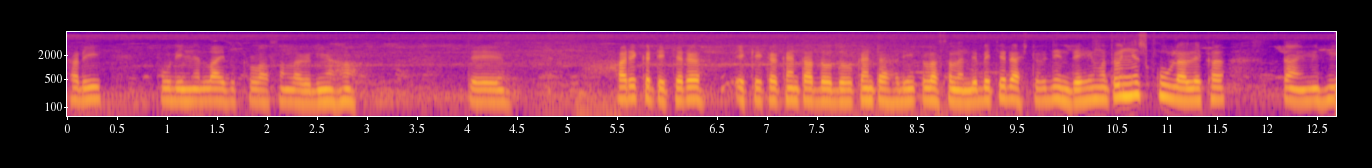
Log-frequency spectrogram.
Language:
Dogri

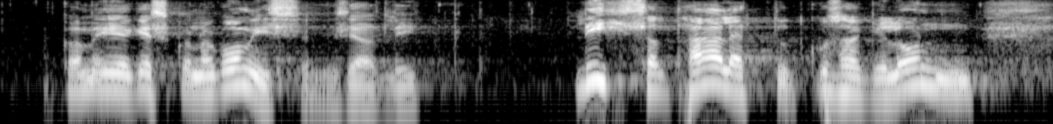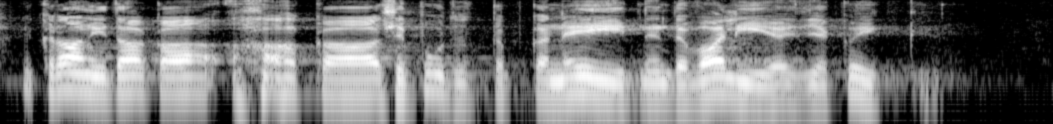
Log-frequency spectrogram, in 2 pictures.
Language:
Estonian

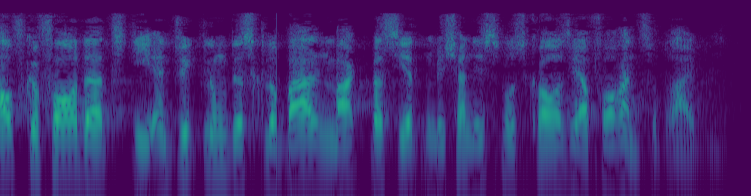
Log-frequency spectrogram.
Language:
German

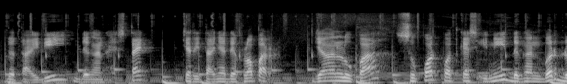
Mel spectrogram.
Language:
Indonesian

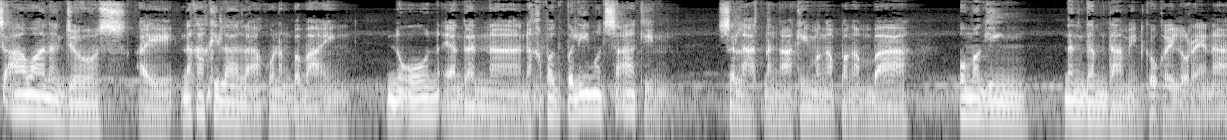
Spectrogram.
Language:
Filipino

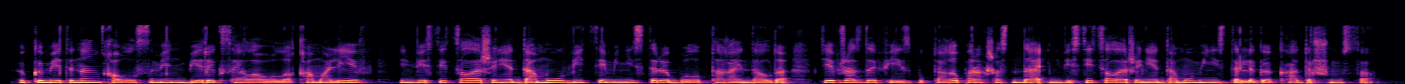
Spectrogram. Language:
Kazakh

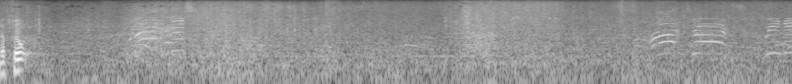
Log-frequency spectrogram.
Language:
Vietnamese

